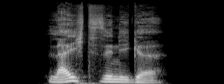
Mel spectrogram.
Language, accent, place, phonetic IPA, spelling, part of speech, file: German, Germany, Berlin, [ˈlaɪ̯çtˌzɪnɪɡə], leichtsinnige, adjective, De-leichtsinnige.ogg
- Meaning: inflection of leichtsinnig: 1. strong/mixed nominative/accusative feminine singular 2. strong nominative/accusative plural 3. weak nominative all-gender singular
